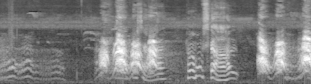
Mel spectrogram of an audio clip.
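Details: A Pomeranian, one of three, barks at a big deer in the back yard in quick bursts of sharp, high-pitched yaps, with a person's voice in between.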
